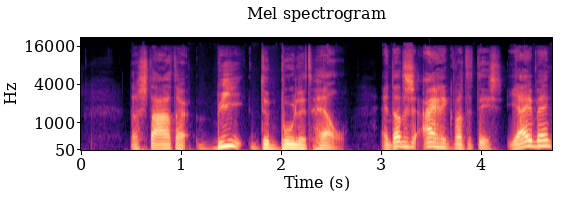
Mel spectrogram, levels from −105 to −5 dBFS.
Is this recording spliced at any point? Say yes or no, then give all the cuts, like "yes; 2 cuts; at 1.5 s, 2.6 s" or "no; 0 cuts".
no; 0 cuts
